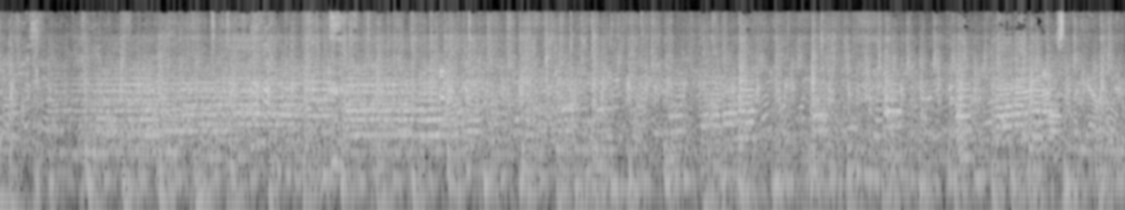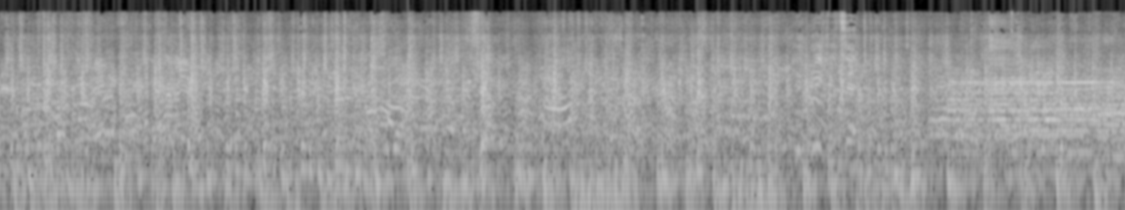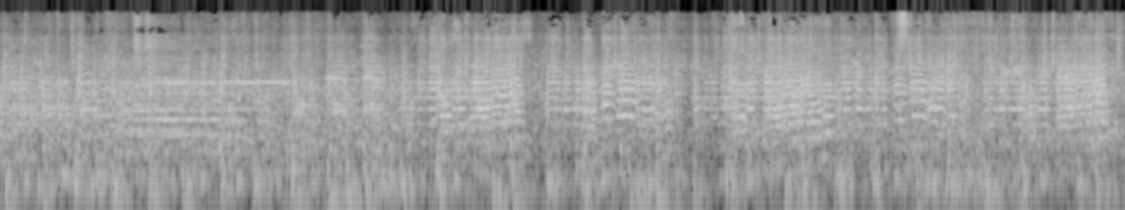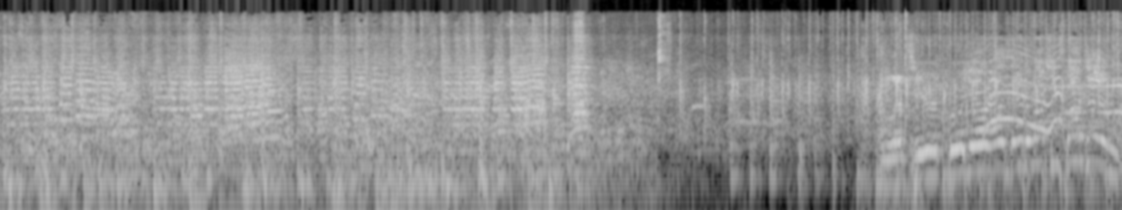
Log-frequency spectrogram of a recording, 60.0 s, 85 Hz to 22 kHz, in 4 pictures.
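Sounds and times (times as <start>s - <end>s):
marching band brass and drums: 0.0s - 59.9s
spectators talking: 0.0s - 59.9s.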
